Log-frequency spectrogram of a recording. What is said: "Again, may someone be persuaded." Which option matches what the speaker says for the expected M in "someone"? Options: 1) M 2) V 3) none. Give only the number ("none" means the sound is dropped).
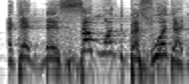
1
